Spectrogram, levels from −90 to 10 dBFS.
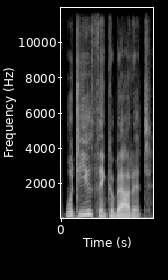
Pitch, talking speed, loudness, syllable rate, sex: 165 Hz, 290 wpm, -17 LUFS, 6.2 syllables/s, male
